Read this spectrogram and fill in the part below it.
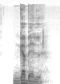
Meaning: gabelle, salt tax
- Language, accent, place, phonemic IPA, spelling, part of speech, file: French, France, Lyon, /ɡa.bɛl/, gabelle, noun, LL-Q150 (fra)-gabelle.wav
